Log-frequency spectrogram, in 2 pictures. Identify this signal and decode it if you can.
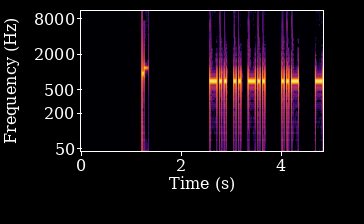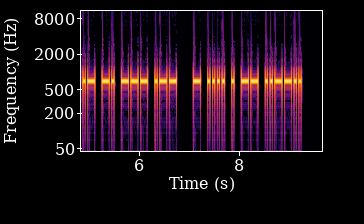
Morse code, heard as a keyed tone, about 25 wpm, 700 Hz. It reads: DID U KNOW THEM?
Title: Sentences from Top 100 Words and Abbreviations 25wpm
